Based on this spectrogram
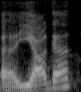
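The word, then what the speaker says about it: YIAGA: Democratic governance called Yaga well it's also called Yaga but it's spelled y-i-a-g-a but listen to what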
